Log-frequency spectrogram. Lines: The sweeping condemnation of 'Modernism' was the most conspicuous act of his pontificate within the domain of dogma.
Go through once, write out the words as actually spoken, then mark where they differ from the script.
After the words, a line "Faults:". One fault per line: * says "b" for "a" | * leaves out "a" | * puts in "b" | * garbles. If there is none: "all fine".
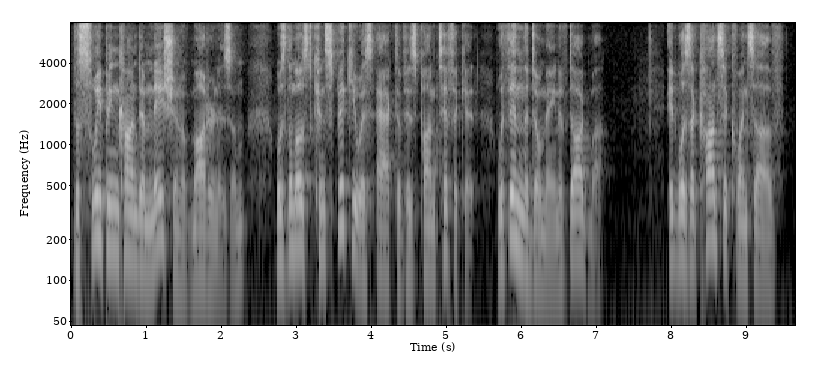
The sweeping condemnation of 'Modernism' was the most conspicuous act of his pontificate within the domain of dogma. It was a consequence of
Faults:
* puts in "It was a consequence of"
